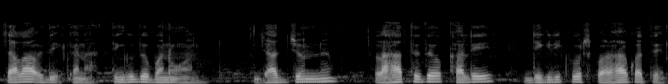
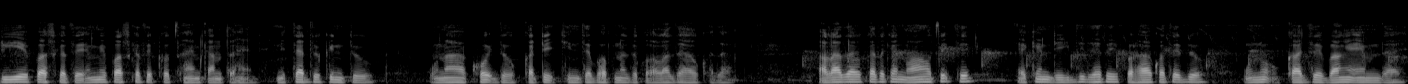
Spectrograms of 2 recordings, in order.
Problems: background sounds at intervals, background conversations at intervals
